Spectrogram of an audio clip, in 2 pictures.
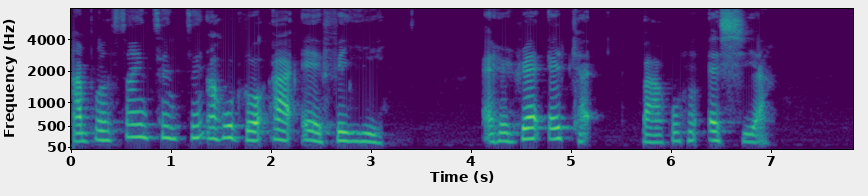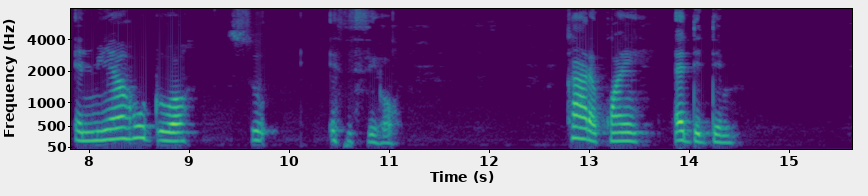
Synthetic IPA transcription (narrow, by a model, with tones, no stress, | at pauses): a˨bɾʊ̃˨n˨sã˦ntʰɪ̃˦ntʰɪ̃˦ʔa˦ɦʊ˦dʊ˨ɔ˦ʔa˦ɛ˦˨fe˦ji˦e˨ | ɛ̰˨hᶣɪ̃˨ɕᶣɛ˦ɛ˦t͡ɕᶣʰa̰˨ | b̥aː˨kʰʊ̃˦hʊ̃˦æ˦ɕi˨a̰˨ | e˨nĩ˨˦a˦ɦʊ˦dʊ˨ɔ˦ | sʊ˦ | e˨si˨si˨ɦɔ˨ | kʰaː˦˨ɾɪ˨kʰʷã˦n | ɛ˦dɪ˨dɪ̃˨m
